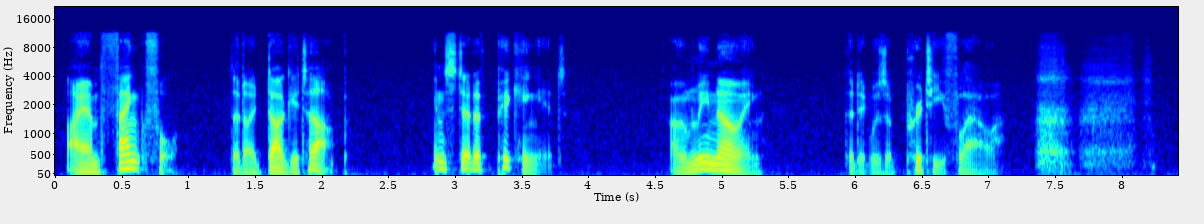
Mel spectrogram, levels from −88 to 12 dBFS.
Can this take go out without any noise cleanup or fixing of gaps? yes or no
no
